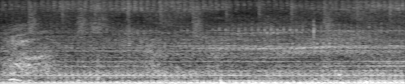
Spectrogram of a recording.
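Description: A motor vehicle's engine running steadily at low speed, a constant low hum with a faint steady whine above it.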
